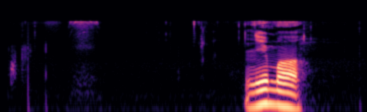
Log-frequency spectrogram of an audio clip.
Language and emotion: Russian, neutral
